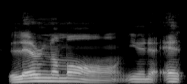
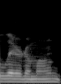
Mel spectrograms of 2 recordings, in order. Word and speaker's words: Lenormand: I think it's French. Lenormand, and Madame Lenormand was a famous was a famous Lenormand.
